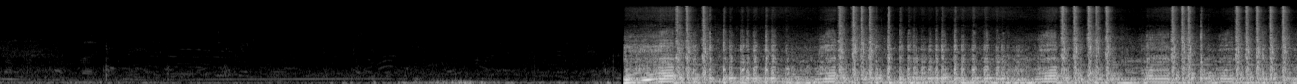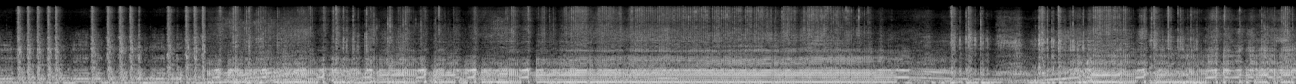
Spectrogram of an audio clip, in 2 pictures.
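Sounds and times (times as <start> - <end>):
exhaust crackling and popping: 6.2 - 25.9
sports car engine revving: 6.2 - 25.9.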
